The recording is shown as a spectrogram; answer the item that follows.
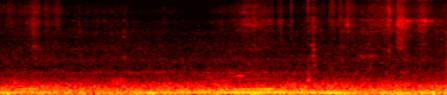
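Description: A car cruises along a highway, producing a steady low road rumble and engine drone heard from inside the cabin, constant and moderately loud with no break.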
